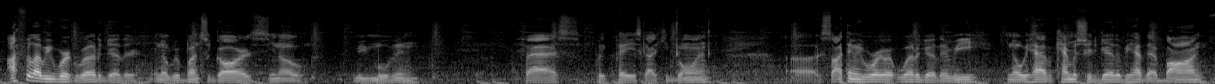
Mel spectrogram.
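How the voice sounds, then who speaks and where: Laid-back young man, loud music behind. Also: lowish voice, fairly even intonation, brisk. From Connecticut. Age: young adult. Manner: laid-back, repeats himself. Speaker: college freshman athlete. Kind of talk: recorded player interview. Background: music bed.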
